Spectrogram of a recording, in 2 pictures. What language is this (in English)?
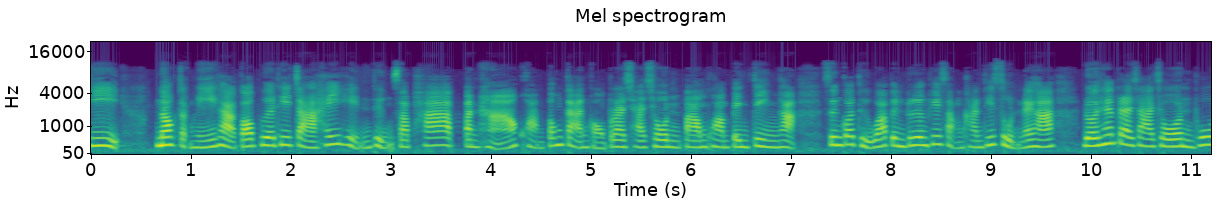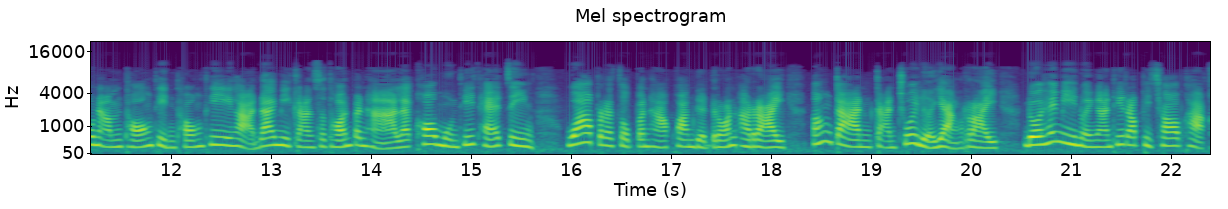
Thai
